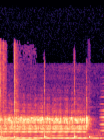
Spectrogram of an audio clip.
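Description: Mobile phone ringing: a steady electronic ring of several held tones with faint regular ticks, cutting off just before the end.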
